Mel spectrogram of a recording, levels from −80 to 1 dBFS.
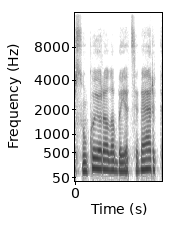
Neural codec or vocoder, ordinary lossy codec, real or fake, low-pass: autoencoder, 48 kHz, 32 numbers a frame, DAC-VAE, trained on Japanese speech; Opus, 32 kbps; fake; 14.4 kHz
